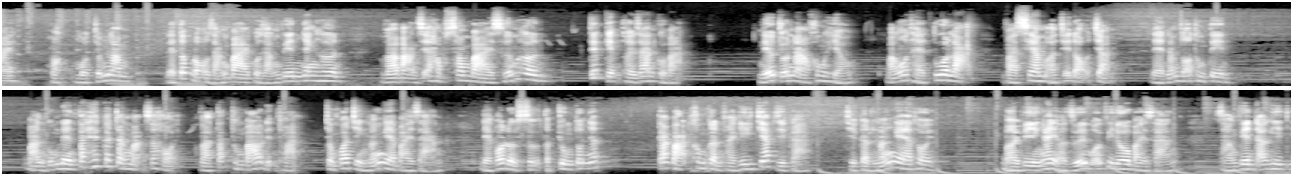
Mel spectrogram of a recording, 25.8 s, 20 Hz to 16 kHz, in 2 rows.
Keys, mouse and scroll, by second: 2.2 click.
